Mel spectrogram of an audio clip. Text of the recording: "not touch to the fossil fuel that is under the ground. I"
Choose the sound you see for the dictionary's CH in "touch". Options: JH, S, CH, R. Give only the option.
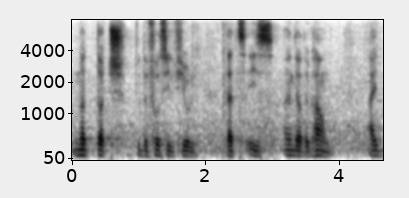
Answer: CH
